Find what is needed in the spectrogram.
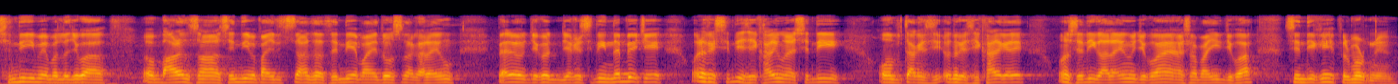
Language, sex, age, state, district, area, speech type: Sindhi, male, 60+, Delhi, South Delhi, urban, spontaneous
